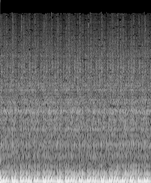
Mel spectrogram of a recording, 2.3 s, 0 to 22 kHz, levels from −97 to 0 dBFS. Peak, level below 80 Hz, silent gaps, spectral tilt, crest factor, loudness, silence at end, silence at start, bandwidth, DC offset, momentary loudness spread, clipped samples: -2 dBFS; -12 dBFS; none; -6 dB/octave; 10 dB; -16 LUFS; 0 s; 0 s; 9.8 kHz; under 0.1%; 1 LU; under 0.1%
